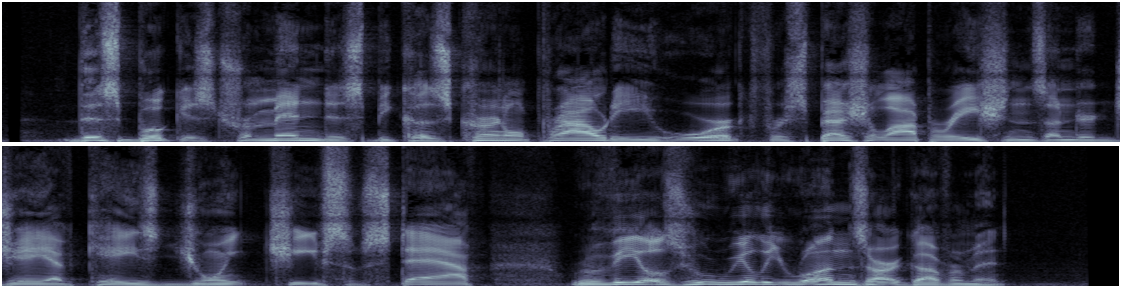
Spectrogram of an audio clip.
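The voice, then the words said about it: Jesse Ventura impression. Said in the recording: “Let's see if I can do a Jesse Ventura impression.”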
